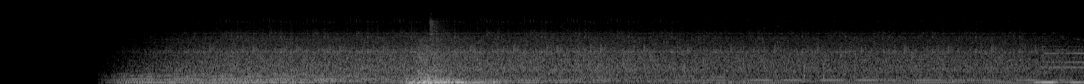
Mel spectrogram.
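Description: A low, steady magical hum rings out with soft tones.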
